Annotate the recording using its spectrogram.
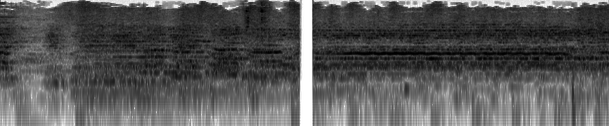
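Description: Several voices singing, with a brief complete dropout of the sound about halfway through, followed by a long wavering held note.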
